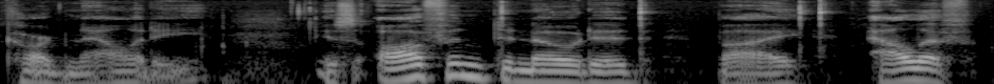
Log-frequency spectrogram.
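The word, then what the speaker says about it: aleph: It's pronounced olif. A l e p.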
